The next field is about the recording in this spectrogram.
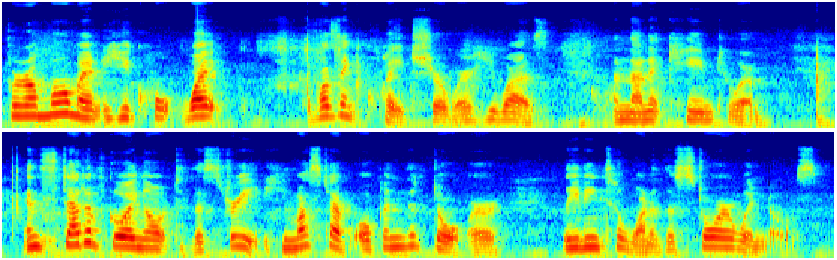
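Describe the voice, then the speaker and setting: A middle-aged woman reads a children's storybook aloud with a husky voice, stumbling now and then and correcting herself. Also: mid-range voice, lively intonation. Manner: halting reading with stumbles and self-corrections. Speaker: reader. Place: small living room at home, indoors. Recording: dull lo-fi webcam sound.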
